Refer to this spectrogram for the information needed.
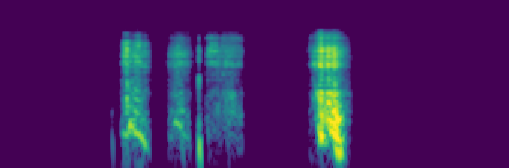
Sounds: Sniff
